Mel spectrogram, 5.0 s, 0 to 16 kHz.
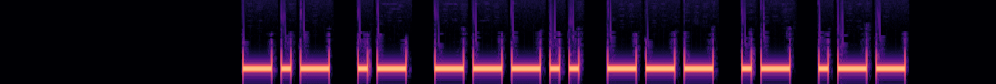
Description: Morse code, heard as a keyed tone, about 25 wpm, 700 Hz. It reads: KA8OAW
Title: USA Call Signs Repeated 3x 25wpm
